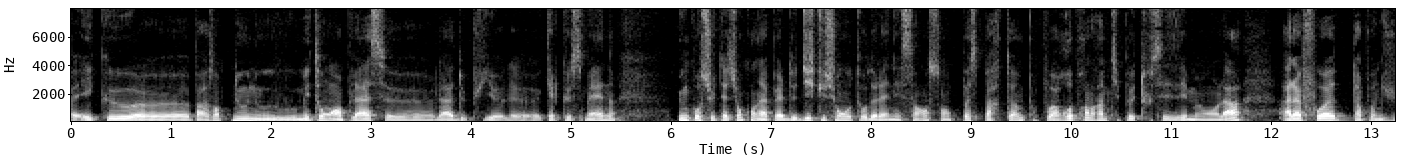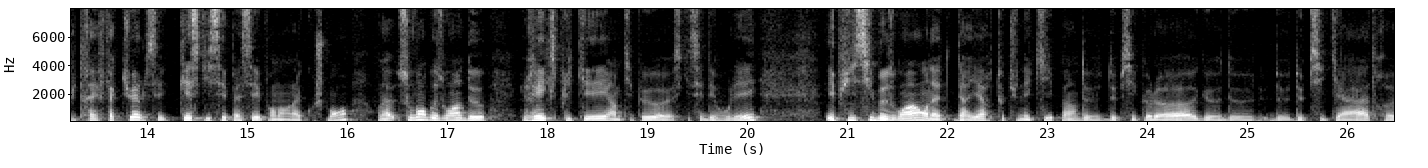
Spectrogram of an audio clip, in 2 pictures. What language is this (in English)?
French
